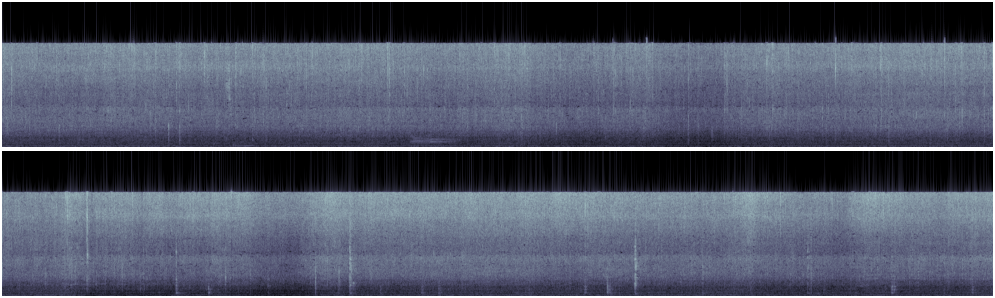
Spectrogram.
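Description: Chicken and vegetables sizzling steadily in a hot frying pan as they are stir-fried. Several sharp clicks in the second half are a utensil knocking against the pan.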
